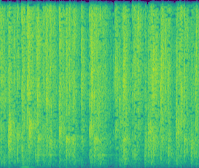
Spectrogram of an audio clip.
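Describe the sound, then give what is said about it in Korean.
Applause from listeners during a church sermon: dense, steady clapping that runs the full length, loud and even with no pause. “박수”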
